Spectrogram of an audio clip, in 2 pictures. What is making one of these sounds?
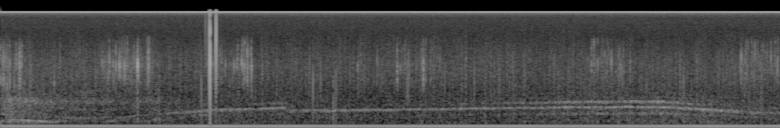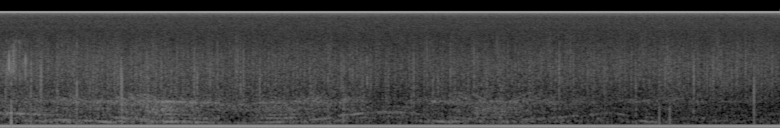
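A young woman sings a slow, long drawn-out melody.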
